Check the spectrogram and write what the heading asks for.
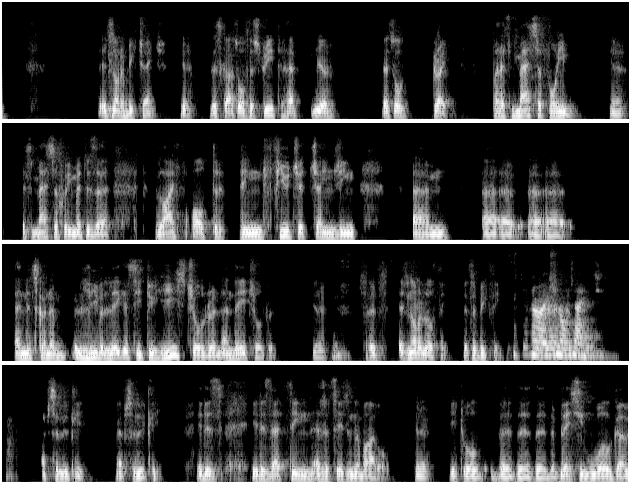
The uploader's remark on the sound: The Transformation Table Zoom Meeting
